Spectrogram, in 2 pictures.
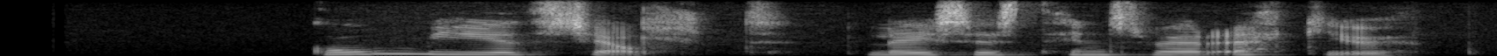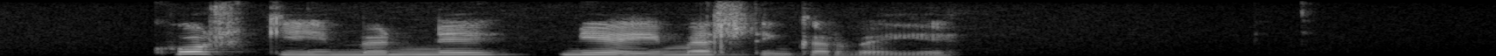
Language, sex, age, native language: Icelandic, female, 20-29, Icelandic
